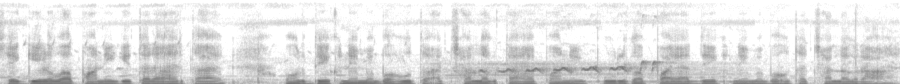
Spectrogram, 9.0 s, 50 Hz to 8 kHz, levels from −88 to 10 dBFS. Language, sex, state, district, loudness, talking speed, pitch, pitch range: Hindi, male, Bihar, Araria, -40 LUFS, 175 wpm, 115 Hz, 110-115 Hz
